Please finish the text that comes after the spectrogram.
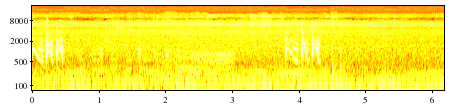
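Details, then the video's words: Domestic turkeys in fall, due for processing the next day, give two short, rapid rattling bursts about three and a half seconds apart, with softer notes in between, over a steady low rumble. "Turkeys and the Sounds of Fall"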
